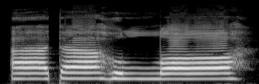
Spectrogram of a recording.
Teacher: ہمیں لفظ الجلالہ مطلب کلمت اللہ کے لام کو تفخیم سے مطلب موٹی آواز میں پڑھنا ہے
